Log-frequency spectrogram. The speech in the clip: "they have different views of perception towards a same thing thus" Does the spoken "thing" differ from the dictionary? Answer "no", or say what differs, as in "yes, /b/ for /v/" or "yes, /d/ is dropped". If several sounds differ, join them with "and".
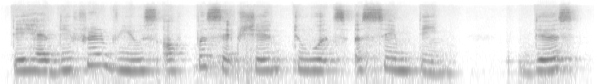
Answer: yes, /t/ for /θ/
